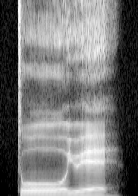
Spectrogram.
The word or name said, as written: 卓越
